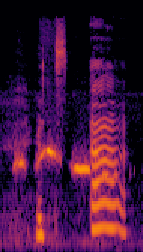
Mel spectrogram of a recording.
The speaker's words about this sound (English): Oh, you're kind of whistling.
